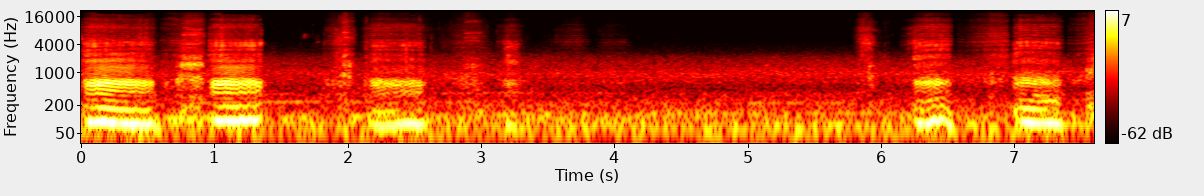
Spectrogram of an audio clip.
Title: Reverse Sneezing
